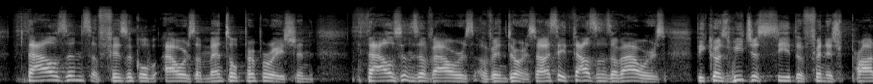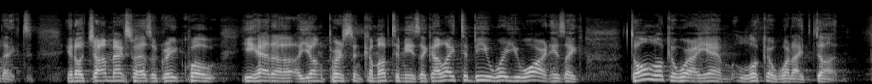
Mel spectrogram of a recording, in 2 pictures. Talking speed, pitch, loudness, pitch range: 225 wpm, 165 Hz, -21 LUFS, 155-180 Hz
